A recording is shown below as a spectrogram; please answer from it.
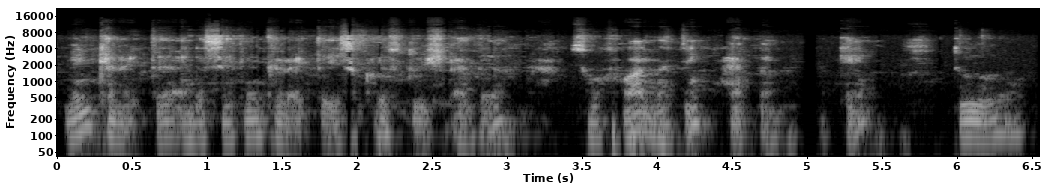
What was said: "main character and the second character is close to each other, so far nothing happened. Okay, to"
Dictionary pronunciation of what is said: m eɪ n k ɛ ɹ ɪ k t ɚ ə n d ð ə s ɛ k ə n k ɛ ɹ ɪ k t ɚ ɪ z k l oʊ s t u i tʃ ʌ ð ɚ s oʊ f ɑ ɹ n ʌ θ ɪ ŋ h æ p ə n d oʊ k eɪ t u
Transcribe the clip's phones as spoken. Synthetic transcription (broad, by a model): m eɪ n k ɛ ɹ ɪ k t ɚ ə n d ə s ɛ k ə n k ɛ ɹ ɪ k t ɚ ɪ s k l oʊ s t u i tʃ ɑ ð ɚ s oʊ f ɑ n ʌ t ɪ ŋ h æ p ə n oʊ k eɪ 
